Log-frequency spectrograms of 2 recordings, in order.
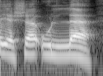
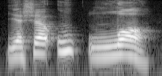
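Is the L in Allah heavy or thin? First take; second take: thin; heavy. First: The L in Allah is thin and light. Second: The L in Allah is heavy and deep. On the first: The speaker calls it wrong. "et non pas" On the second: The speaker calls it right. "le lemme du mot Allah sera grave, sera mufakhama"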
